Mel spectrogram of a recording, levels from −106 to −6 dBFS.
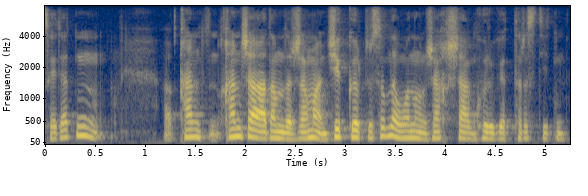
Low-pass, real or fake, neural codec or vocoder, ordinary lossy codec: none; real; none; none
